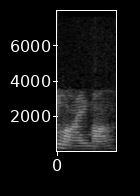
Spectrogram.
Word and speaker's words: Lima: Am I saying your name right? – Yes, it's Lima. – Lima. It really is like lima bean.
